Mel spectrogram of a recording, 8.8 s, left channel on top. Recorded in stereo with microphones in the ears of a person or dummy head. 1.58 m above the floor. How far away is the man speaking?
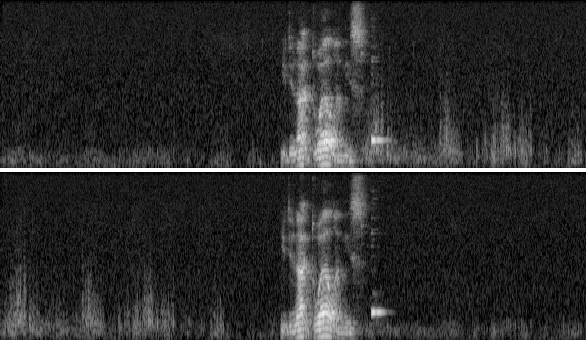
About 0.6 m.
